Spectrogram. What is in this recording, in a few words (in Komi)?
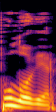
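"пуловер", Komi, female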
